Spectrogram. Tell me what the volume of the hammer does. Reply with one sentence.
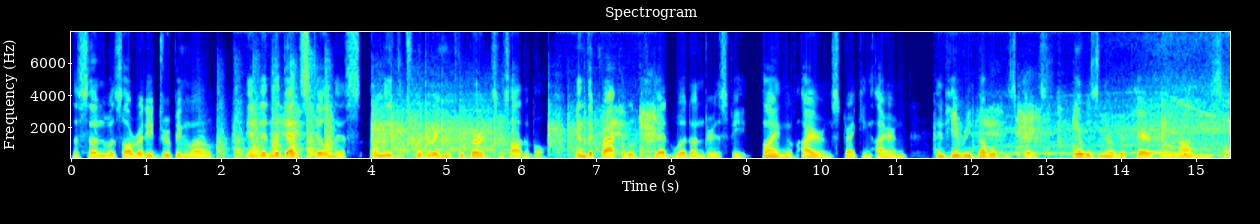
The loudness of the hammer goes down.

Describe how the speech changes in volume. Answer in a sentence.
The volume of the speech stays about the same.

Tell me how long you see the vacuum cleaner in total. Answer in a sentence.
You can hear the vacuum cleaner for 3 seconds altogether.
